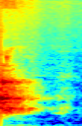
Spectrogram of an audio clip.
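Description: A single short bark from a female pet dog somewhere in the house, sharp at first and then trailing off within a second, with no talking over it.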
